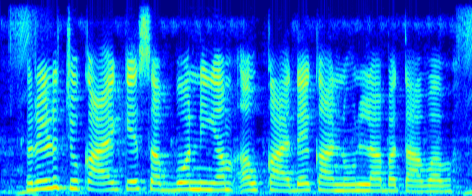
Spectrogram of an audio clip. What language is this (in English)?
Chhattisgarhi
